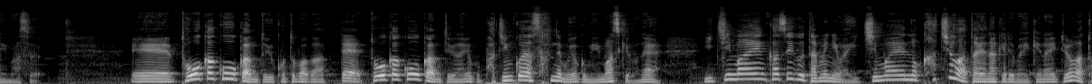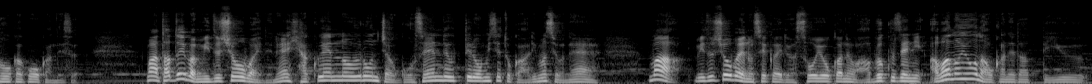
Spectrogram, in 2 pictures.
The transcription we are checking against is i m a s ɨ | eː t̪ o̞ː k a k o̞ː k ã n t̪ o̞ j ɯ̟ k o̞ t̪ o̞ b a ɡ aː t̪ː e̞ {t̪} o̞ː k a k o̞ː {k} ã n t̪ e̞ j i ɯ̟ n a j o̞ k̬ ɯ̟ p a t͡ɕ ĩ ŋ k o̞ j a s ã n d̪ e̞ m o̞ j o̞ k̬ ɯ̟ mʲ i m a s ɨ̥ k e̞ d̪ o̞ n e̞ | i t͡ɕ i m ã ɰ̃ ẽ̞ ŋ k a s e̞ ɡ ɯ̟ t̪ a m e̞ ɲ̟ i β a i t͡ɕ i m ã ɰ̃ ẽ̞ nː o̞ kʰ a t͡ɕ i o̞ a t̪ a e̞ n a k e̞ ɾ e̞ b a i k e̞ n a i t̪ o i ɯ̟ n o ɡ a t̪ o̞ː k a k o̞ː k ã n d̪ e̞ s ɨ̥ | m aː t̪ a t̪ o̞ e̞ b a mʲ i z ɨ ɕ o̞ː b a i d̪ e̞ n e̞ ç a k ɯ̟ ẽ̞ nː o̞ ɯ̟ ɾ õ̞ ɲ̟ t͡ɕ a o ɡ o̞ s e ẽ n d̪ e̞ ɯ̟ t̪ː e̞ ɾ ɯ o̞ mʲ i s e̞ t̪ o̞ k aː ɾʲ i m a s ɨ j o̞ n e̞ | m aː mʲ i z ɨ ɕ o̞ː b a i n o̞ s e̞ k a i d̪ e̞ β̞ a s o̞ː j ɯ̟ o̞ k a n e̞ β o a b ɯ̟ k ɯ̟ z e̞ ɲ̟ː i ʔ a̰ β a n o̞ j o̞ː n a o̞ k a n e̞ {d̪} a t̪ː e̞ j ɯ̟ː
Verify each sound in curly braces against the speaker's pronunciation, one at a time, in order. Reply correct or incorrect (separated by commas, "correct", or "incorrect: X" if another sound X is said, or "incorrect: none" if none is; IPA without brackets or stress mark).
correct, correct, correct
